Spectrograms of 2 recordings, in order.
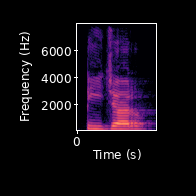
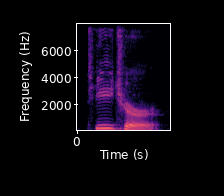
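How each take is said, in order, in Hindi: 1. पहली t सादी है, इसमें साँस की फूंक नहीं है। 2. पहली t में साँस की तेज़ फूंक है। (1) "They will pronounce like this" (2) "Like this you have to pronounce"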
